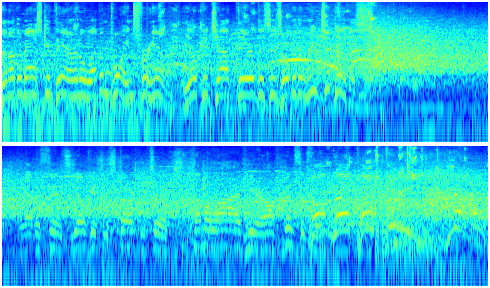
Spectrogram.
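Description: Basketball game audio: a ball dribbling on a hardwood court and sneakers squeaking, over arena crowd noise that swells about four seconds in.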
